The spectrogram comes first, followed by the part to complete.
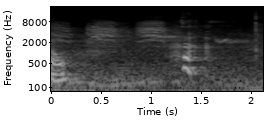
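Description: A bird giving two harsh calls, about half a second apart.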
